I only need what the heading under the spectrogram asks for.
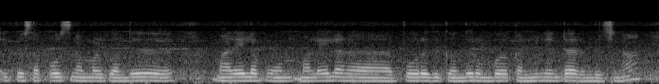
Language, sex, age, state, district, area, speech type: Tamil, female, 18-30, Tamil Nadu, Madurai, rural, spontaneous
